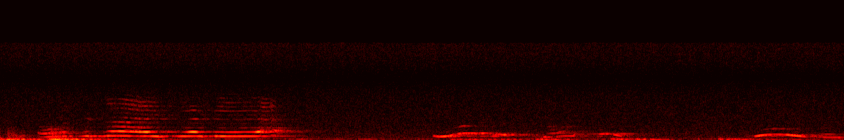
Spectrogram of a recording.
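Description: A small child's high-pitched vocalizing: one held squeal lasting about a second near the start, then after a short pause several brief rising-and-falling squeals.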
